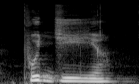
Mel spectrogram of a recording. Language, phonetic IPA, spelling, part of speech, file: Ukrainian, [poˈdʲijɐ], подія, noun, Uk-подія.ogg
- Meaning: 1. event, occurrence 2. occasion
